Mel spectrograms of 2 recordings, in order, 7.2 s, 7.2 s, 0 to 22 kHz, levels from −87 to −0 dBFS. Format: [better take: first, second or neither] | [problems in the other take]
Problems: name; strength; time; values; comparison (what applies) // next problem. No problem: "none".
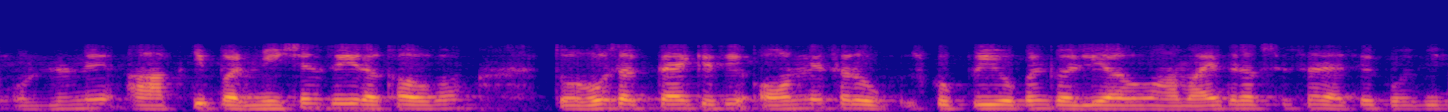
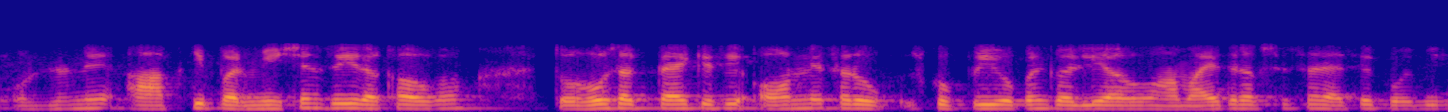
second | room echo; dies away in 0.2 s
